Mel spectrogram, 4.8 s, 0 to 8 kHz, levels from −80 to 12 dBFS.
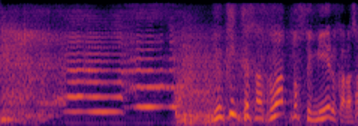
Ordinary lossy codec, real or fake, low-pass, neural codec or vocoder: AAC, 48 kbps; fake; 7.2 kHz; codec, 24 kHz, 0.5 kbps, DualCodec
